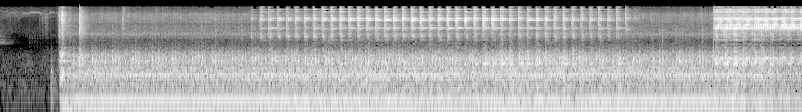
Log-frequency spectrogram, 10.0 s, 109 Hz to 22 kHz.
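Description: Metal lathe switching on under a second in and running with a steady loud hum. From about three seconds in, a fast, even high-pitched pattern is added, which fits the carbide insert tool cutting the spinning zamak-12 faceplate rim.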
